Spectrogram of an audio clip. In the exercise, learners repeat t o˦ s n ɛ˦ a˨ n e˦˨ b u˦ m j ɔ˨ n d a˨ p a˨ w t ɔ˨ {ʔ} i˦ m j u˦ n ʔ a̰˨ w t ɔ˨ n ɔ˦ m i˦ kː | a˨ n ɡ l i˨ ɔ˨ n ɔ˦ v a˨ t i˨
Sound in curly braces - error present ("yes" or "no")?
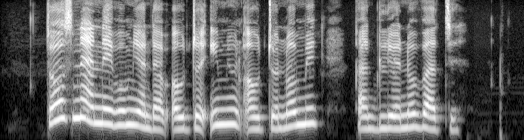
no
